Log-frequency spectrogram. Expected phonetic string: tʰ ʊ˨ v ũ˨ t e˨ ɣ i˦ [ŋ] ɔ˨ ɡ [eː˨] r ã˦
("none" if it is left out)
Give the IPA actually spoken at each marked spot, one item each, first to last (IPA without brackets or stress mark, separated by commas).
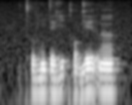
kʰ, eː˦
